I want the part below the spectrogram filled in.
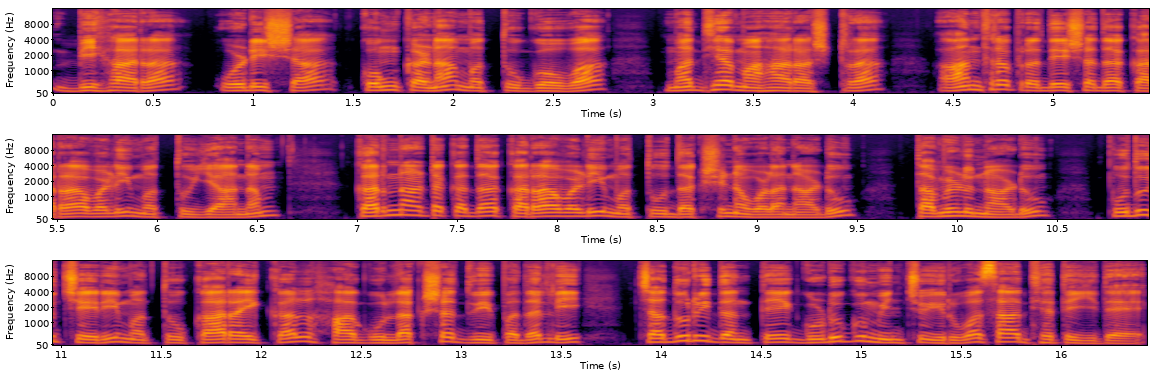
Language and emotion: Kannada, neutral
